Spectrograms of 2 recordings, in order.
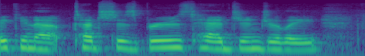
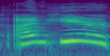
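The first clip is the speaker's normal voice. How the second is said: duckling's cry; 10 semitones higher than usual. Acted. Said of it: "cried Puddle".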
